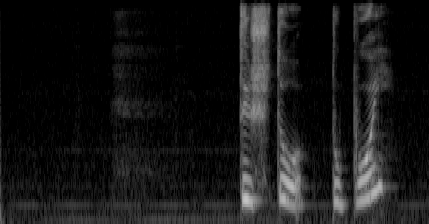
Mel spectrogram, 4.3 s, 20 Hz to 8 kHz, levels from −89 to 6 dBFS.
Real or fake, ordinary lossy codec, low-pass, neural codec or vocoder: real; none; none; none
